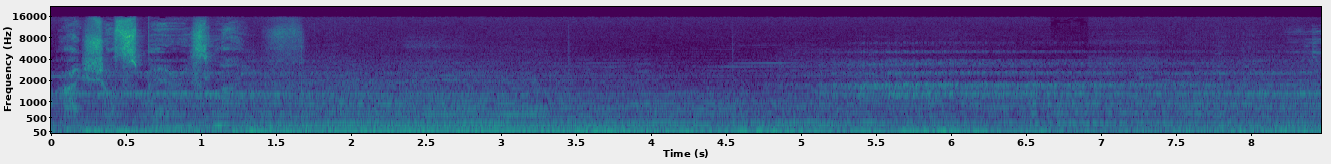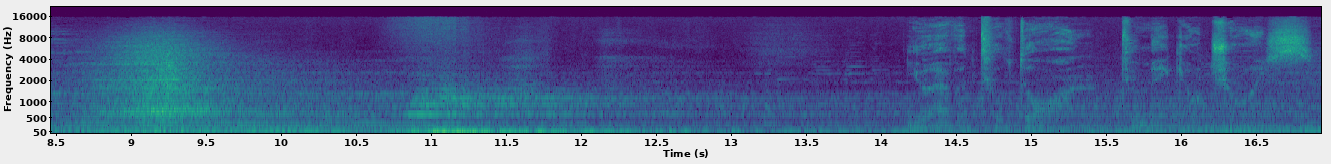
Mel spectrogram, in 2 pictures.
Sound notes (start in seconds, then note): 8.3 whooshing; 10.5 dramatic music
